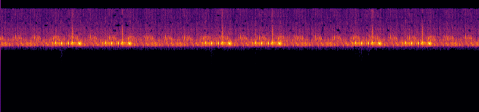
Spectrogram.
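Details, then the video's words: Chirping crickets in a soothing night soundscape: sharp, high trilled pulses grouped into short bursts, slightly uneven in spacing, over a faint steady hiss and no other creatures. "Calming Cricket Sounds"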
